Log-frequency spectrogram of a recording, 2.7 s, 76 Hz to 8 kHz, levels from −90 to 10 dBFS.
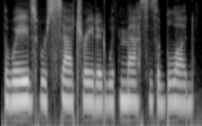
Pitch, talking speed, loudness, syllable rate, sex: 185 Hz, 175 wpm, -18 LUFS, 5.6 syllables/s, female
